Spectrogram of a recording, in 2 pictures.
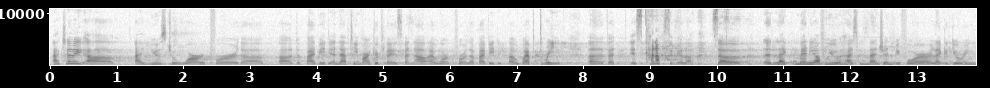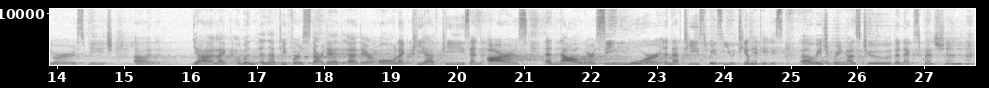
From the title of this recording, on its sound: Panel Discussion at TMRW Conference Dubai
